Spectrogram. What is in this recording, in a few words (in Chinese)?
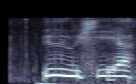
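"yu3 xie2" Mandarin Chinese, female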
